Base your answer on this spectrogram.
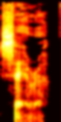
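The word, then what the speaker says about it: Sara: You can contact Sarah at Sarah, that's S-A-R-A, although we pronounce it Sarah, at the TG, with a hyphen between the "the" and the TG, .com.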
